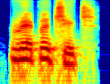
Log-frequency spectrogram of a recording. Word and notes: repêchage: Indian

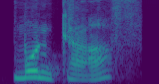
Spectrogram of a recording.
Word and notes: mooncalf: Indian

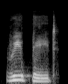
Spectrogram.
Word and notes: repaid: Indian

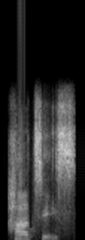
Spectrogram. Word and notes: heartsease: Indian

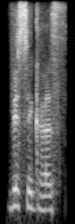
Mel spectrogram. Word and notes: Visigoth: Indian

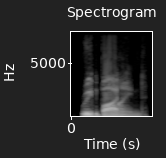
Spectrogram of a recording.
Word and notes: rebind: American English

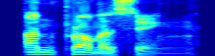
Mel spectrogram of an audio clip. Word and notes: Unpromising: British English

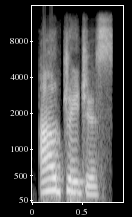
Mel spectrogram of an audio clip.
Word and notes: outrageous: Indian

